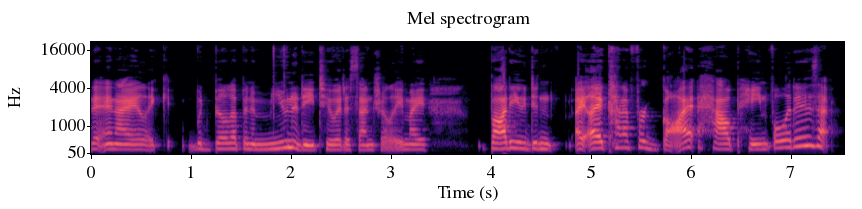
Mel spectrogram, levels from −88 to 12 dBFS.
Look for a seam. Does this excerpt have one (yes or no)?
no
